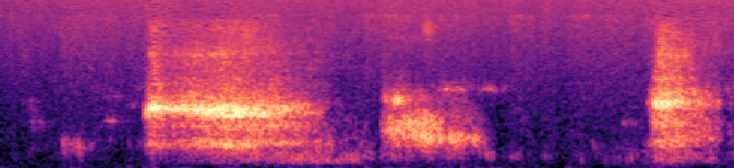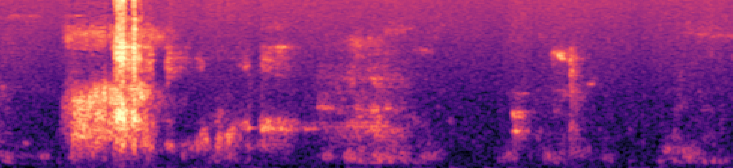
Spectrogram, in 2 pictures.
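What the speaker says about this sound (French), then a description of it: "Et vous soufflez." Forceful breaths pushed out during an abdominal breathing exercise, several strong airy bursts close to the mic, with breaks between them.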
